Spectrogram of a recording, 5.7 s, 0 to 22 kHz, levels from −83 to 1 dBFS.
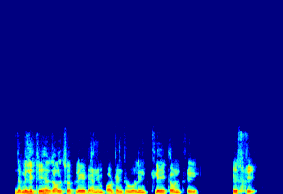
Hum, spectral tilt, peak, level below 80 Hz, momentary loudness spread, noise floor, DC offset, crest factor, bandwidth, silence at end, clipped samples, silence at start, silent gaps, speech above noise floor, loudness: none; -8 dB/octave; -2 dBFS; -58 dBFS; 7 LU; under -90 dBFS; under 0.1%; 16 dB; 7.2 kHz; 0.6 s; under 0.1%; 0.3 s; 2.96-3.01 s, 4.01-4.63 s; over 73 dB; -18 LUFS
